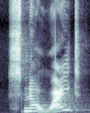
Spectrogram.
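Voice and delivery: high, loud, furious shriek of the name; queen's outraged shriek; angry shriek. A narrator's reading. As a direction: shriek it in jealous rage. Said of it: "shrieked the angry queen".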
